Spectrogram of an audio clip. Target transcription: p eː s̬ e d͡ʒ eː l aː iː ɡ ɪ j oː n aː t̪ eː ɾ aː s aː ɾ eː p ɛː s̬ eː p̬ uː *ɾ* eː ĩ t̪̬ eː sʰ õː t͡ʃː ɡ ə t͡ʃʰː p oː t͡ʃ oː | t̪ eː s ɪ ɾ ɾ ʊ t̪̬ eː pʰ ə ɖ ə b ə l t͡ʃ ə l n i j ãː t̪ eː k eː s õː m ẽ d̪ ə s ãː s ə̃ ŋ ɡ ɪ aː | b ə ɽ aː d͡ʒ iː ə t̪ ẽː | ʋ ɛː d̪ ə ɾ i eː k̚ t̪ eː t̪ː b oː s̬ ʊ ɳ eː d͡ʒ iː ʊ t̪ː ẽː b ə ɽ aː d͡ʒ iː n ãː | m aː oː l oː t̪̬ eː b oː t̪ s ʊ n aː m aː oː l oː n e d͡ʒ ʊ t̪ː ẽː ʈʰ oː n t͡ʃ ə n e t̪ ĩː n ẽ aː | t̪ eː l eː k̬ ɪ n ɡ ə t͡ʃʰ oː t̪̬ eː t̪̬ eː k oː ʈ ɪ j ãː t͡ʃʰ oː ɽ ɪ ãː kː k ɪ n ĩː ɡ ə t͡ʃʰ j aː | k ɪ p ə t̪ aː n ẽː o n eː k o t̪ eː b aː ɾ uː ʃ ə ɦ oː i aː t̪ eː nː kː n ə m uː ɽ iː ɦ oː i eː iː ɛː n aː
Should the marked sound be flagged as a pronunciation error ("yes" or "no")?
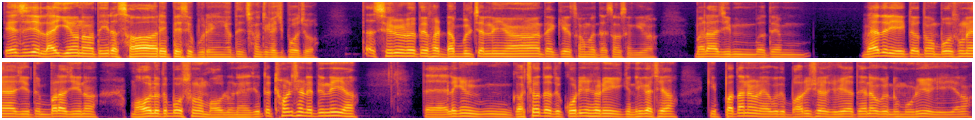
no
